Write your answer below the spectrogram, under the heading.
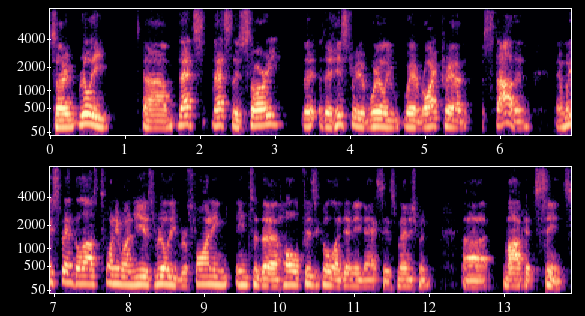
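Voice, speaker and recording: A man speaks in an Australian accent at a moderate pace. His pitch variation is ordinary. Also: medium pitch for a man. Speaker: company co-founder. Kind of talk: webinar presentation. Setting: online webinar.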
